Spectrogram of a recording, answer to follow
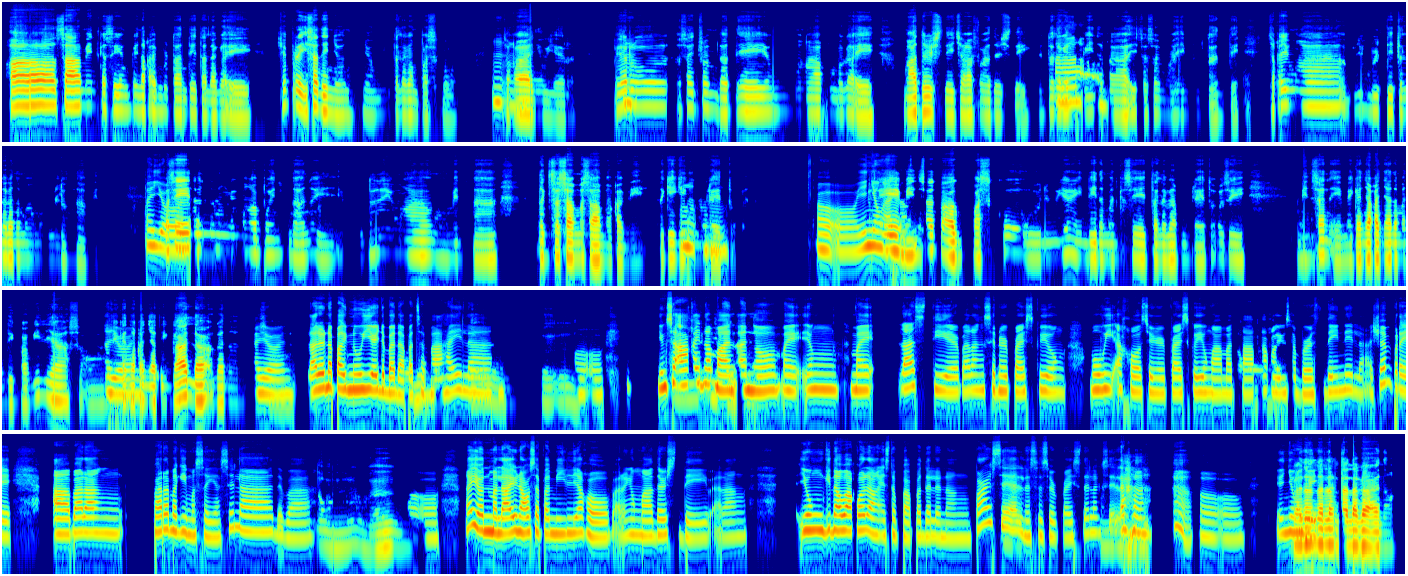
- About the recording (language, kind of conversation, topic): Filipino, unstructured, Paano mo inilalarawan ang iyong pamilya?
- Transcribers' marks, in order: laughing while speaking: "sila"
